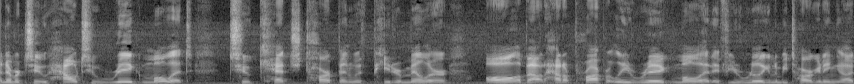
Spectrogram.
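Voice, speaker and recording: A man's voice: on the high side, fairly bright tone, slight background noise. A man in his thirties hosting a fishing newsletter roundup, talking casually and upbeat to a phone camera on an outdoor patio, with many "uh" fillers. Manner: upbeat and chatty, lots of "uh" fillers.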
